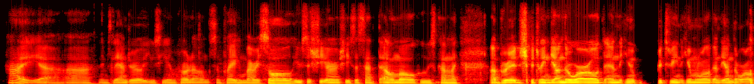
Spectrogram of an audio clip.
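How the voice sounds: Speaking at a moderate pace, a man uses a fairly low pitch and fairly even intonation.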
